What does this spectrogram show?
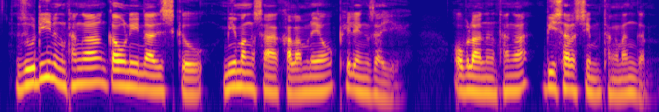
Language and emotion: Bodo, neutral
